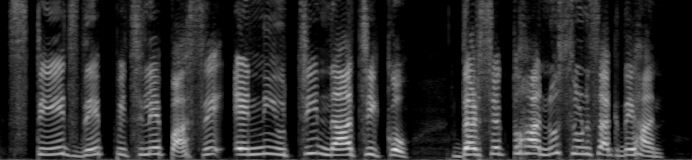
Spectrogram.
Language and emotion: Punjabi, angry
